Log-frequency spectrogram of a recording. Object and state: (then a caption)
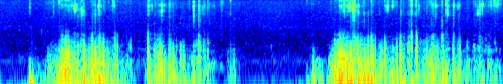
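Beeswax honeycomb on a branch. Long nails tap and scratch the cells of a beeswax honeycomb on a branch, with the wooden stick held in both hands. Two bursts of dense, soft, low crackling and squishy tapping are heard, separated by a brief quiet pause.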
